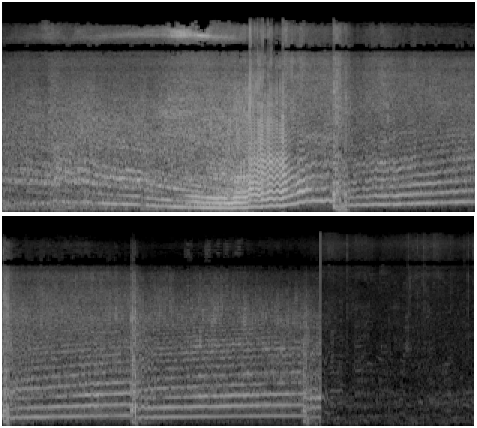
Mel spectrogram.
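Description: Rally car engine coming down in revs as it slows through a corner, then accelerating hard away up the gears. There is a gear change about every two seconds, each followed by the revs climbing again. The engine sound cuts off suddenly near the end.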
